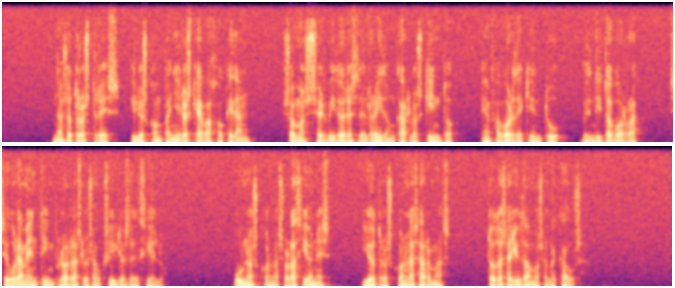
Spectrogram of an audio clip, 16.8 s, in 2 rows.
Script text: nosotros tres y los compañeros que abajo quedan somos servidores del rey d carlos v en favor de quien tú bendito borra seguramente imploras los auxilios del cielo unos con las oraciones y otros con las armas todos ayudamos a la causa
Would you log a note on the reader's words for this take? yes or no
no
